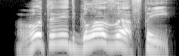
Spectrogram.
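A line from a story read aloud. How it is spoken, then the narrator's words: Amused snort. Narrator (Russian): хмыкнул Строгов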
